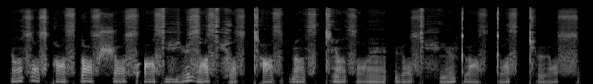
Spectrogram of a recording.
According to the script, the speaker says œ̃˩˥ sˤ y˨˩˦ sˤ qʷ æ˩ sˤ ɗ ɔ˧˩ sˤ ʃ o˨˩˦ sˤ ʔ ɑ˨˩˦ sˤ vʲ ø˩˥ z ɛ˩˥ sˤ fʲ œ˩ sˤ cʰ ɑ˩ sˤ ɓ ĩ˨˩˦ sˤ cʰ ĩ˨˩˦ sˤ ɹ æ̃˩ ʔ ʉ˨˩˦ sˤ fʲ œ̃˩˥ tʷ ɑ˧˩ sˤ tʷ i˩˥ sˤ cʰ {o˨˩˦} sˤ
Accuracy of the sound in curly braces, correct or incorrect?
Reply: incorrect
